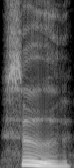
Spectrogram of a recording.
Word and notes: soothe: súːð; スーズ

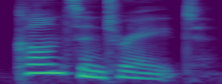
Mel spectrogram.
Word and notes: concentrate: kɑ’nsəntrèit; カンセントレイト

